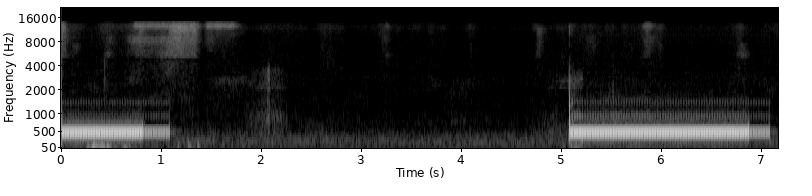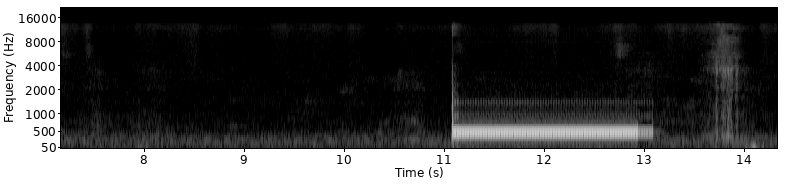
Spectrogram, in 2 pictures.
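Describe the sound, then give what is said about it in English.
Steady telephone line tones sound while a phone call is placed. Three long, even tones of about two seconds each are separated by long silent gaps, with faint clicks near the start and end. “Dialing”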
